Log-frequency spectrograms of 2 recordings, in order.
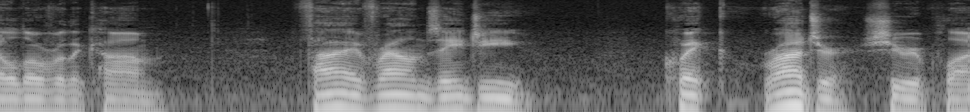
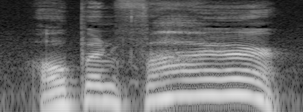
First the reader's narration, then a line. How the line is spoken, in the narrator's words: Eric yelled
